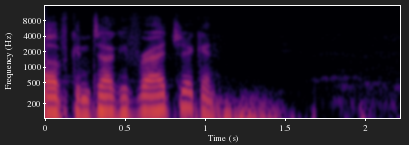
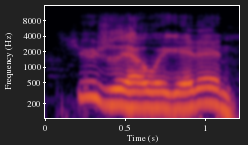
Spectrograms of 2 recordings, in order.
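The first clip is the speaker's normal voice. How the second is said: ordinary talk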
